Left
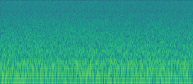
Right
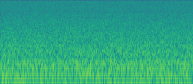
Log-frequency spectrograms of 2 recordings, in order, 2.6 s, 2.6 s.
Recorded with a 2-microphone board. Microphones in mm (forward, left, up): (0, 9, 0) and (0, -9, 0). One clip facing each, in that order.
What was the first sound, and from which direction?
Only background noise.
